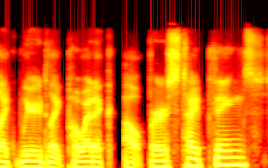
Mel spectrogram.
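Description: A man's unremarkable speaking voice with an American accent, fairly low in pitch and fairly slow in pace, with a dry, close sound with no echo and a quiet background. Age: 30s. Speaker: artist. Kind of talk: casual interview.

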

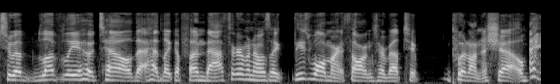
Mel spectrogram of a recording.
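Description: A woman talks at a very fast pace with lively intonation and a medium pitch. Noticeable background noise runs underneath. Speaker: podcast co-host. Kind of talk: casual chat. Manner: casual and expletive-laden.

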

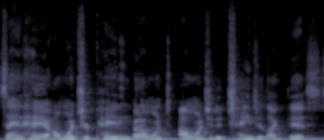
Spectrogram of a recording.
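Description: With an American accent, a man speaks at a fairly quick pace and medium pitch. Audible room echo is present. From Oklahoma, small town near Tulsa. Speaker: photographer. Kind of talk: casual interview chat.

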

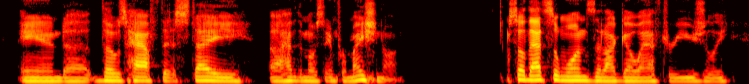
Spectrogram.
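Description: In a very clean recording with a silent background, a man with an American accent talks at a moderate pace and medium pitch, using fairly even intonation and an ordinary speaking voice. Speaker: deer hunting guide and outdoor media creator. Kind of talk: casual interview.

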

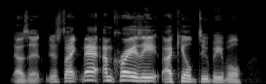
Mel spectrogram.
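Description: An ordinary speaking voice moves at a fairly quick pace with lively intonation. The sound is dry and close with no echo, a very clean recording with a silent background. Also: man. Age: 30s. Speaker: comedian. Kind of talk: casual chat. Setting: studio.

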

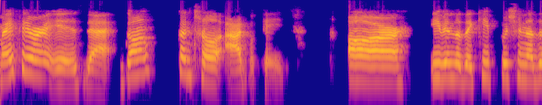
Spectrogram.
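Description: A woman with a Spanish accent and an animated tone, at a moderate pace with ordinary pitch variation. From Venezuela. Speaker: Olympic competitive shooter. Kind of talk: interview.

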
